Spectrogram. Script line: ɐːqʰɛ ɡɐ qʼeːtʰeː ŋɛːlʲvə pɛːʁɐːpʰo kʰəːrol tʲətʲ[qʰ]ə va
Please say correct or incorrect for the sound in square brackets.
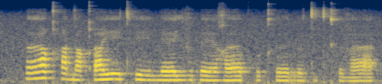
incorrect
